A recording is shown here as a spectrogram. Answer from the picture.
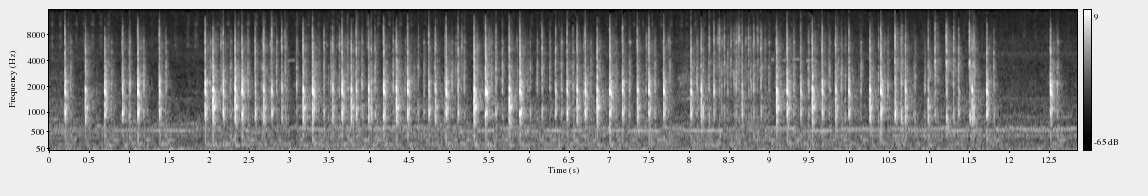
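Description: Typing on an early Apple Macintosh keyboard: a few separate keystrokes, then from about two seconds in a fast, continuous run of key clicks until just before the end.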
